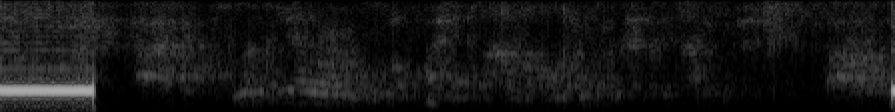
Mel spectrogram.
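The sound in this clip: Ringback tone of an unanswered phone call: a loud, steady mid-pitched tone at the start, a long pause filled with faint murmuring, then the same tone starting again at the very end.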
